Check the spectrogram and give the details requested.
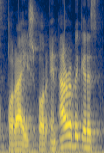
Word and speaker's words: Quraysh: Quraysh, American people pronounce this Quraysh, Quraysh. But in Dari it is Quraysh or in Arabic it is Quraysh.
